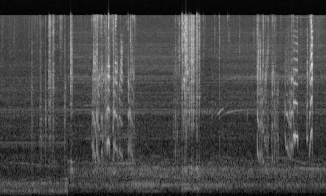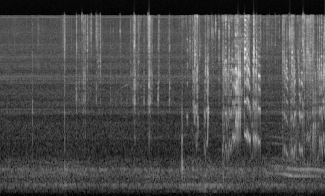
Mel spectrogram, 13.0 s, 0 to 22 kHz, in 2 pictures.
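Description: Tray-loading CD-ROM drive of an iMac G3 Rev. A: a low hum cuts off about a second and a half in, then the plastic tray clatters shut on a disc. Several short bursts of clicking and rattling follow as the drive spins up and tries to read the disc.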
